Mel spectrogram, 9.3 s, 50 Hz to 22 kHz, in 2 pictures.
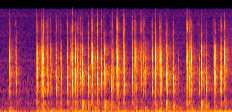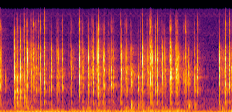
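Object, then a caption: Mechanical keyboard with plastic keycaps. A white low-profile NuPhy Air96 mechanical keyboard with Wisteria switches and plastic keycaps is typed on with the fingertips of both hands. Rapid, bright, short clacks run almost continuously for about nine seconds, with only brief gaps. Each keystroke dies away almost instantly over a faint low hum.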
